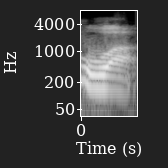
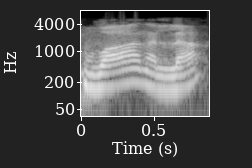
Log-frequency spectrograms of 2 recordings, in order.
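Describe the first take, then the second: First: Both lips come together, rounded. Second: The upper teeth touch the lower lip. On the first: The speaker calls it right. "ചുണ്ടുകൾ രണ്ടും കൂട്ടിപ്പിടിച്ച്" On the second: The speaker calls it wrong. "വാ നമ്മൾ മുകളിലത്തെ പല്ലുകൾ കൊണ്ട് താഴത്തെ ചുണ്ട് കടിച്ചിട്ട് പറയുന്ന വാ എന്നല്ല"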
